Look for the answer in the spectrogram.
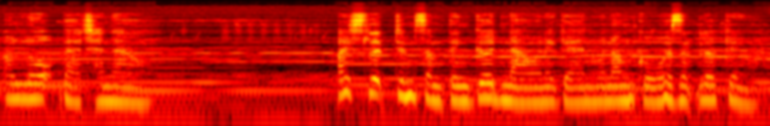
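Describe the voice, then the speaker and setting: A woman playing a caring, practical young village woman in a medieval video game, speaking gently and matter-of-factly with light teasing. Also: on the low side, fairly even intonation, moderate pace, music in the background, natural voice. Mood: friendly, chatty. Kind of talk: video game cutscene acting, natural dialogue.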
